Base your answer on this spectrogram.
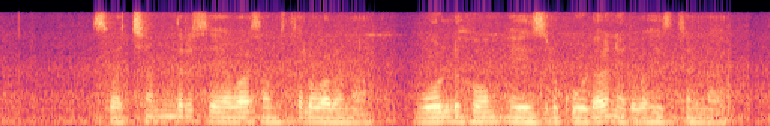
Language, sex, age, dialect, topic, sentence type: Telugu, male, 18-24, Utterandhra, banking, statement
